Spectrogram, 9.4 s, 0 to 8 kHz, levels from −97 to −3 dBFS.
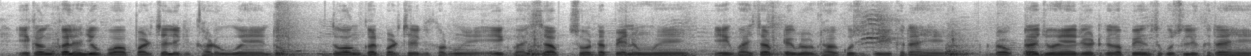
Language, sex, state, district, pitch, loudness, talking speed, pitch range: Hindi, male, Bihar, Sitamarhi, 115 Hz, -21 LUFS, 295 wpm, 110-115 Hz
